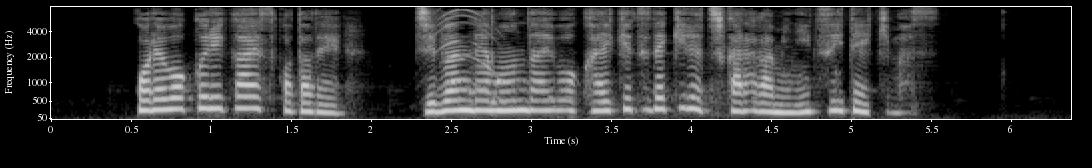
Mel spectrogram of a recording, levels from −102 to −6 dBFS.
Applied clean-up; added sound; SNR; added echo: neural mask model DeepFilterNet 3.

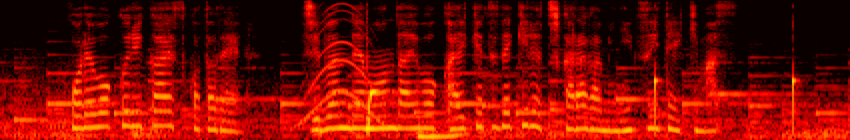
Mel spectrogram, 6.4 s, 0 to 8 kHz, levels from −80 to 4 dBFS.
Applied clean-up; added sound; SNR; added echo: none; Thunder; 15 dB; none.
